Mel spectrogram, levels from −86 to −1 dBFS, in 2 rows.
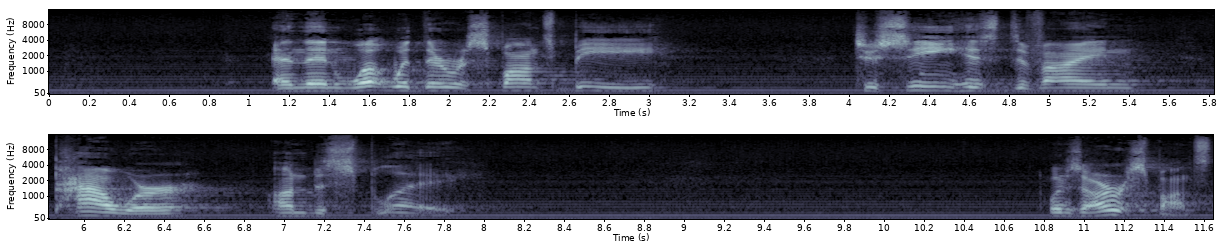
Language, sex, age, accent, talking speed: English, male, 50-69, American, 95 wpm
